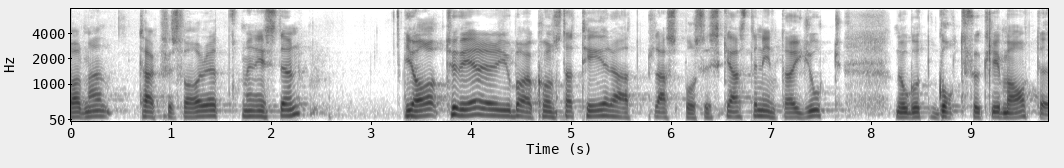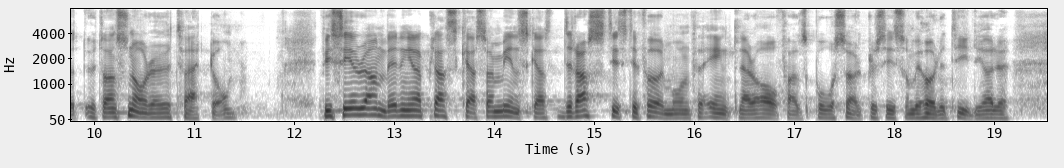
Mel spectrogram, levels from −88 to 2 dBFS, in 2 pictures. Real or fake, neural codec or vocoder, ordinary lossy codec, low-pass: fake; codec, 16 kHz, 4 kbps, X-Codec, HuBERT features, trained on balanced general audio; none; none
